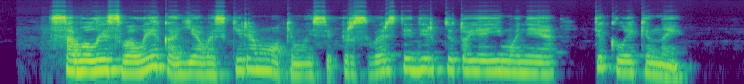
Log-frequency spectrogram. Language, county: Lithuanian, Panevėžys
